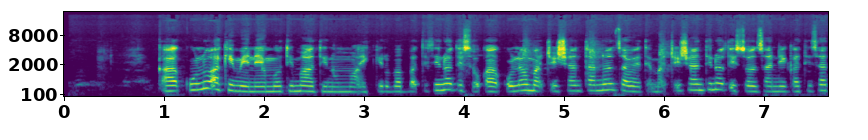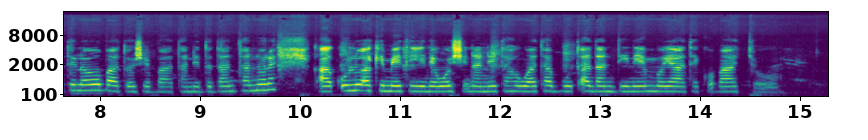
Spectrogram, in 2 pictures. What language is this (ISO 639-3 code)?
sid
